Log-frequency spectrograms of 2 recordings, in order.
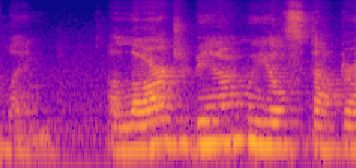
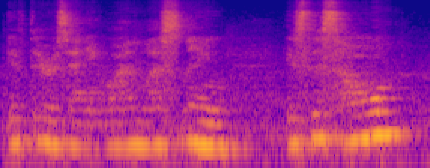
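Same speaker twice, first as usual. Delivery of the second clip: whispered. A narrator's reading. Little bear whispers in the dark room. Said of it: "he whispered".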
